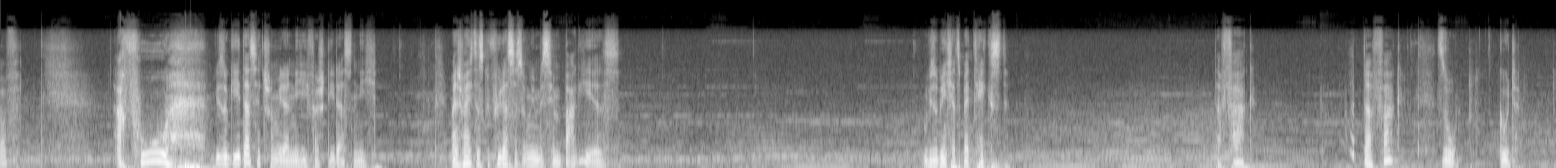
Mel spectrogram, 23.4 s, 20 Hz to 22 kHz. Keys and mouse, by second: 4.5-7.3 drag, 7.3-8.7 middle drag, 9.5-11.3 drag, 15.1-18.4 middle drag, 20.5 x, 21.7 KP_1, 23.0 shift+c.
